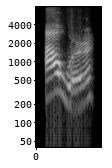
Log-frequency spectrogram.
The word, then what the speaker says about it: hour: with the word our hour the h is silent so it doesn't sound we hear the sound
